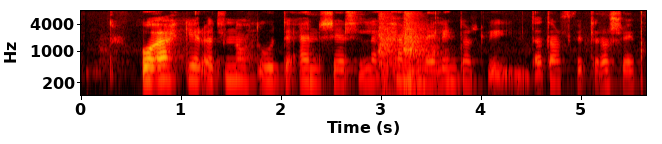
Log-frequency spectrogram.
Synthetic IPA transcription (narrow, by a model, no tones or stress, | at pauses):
ɔɣɛhcɪɛɾʔœt̪lnoht̪uːt̪ɪʔɛnsɛlhɛmmɛlɪnt̪onsklint̪at̪awnsfʏt̪lɪɾawsep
